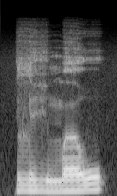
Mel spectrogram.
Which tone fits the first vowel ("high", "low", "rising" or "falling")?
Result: low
